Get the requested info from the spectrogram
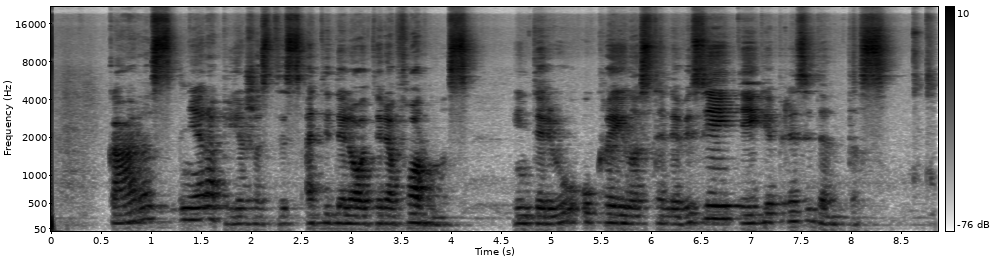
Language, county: Lithuanian, Kaunas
